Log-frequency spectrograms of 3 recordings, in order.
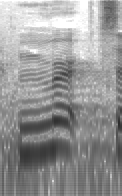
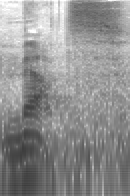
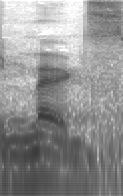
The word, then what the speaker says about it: Merz: And last night he said, you have to say it right. It's Merz, and the R is soft. So let me hear a really good pronunciation of... – So in German, it would be Merz.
